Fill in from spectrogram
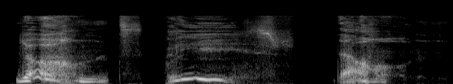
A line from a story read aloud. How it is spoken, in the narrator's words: in a weaker, slurred voice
